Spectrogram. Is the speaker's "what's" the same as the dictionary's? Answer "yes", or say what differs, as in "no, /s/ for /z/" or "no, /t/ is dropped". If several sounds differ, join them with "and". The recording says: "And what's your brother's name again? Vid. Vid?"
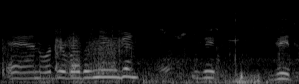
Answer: no, /s/ is dropped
